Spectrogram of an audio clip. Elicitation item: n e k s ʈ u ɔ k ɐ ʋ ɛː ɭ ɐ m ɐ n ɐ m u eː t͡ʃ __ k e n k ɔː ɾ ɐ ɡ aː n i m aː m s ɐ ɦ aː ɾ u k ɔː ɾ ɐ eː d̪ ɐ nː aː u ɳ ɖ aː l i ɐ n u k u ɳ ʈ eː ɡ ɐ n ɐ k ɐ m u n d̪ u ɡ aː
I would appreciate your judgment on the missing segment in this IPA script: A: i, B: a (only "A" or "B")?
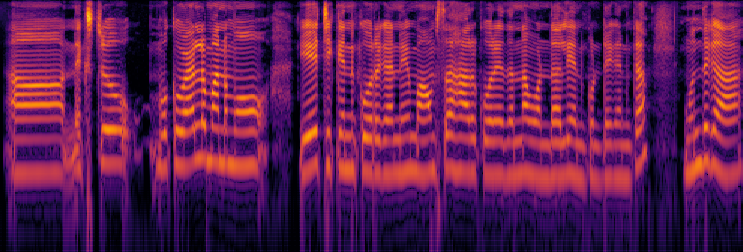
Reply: A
